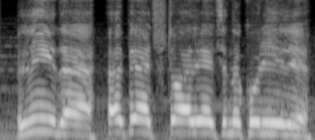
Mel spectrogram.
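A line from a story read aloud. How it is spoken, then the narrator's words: Distant shout. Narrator (Russian): крикнули с коридора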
